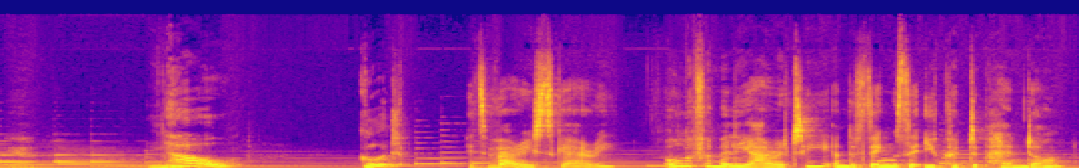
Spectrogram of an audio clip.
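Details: Adult woman speaking; ordinary speech.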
